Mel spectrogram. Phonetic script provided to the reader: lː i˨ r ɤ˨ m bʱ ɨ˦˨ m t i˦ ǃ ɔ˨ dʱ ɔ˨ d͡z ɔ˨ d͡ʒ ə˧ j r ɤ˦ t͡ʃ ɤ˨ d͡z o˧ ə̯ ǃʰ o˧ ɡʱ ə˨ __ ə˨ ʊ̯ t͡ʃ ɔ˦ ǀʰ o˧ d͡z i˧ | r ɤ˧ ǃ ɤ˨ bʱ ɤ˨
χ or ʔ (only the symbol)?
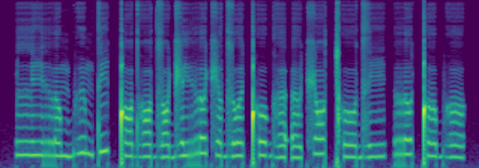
ʔ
